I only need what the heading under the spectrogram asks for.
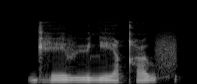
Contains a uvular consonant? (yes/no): yes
